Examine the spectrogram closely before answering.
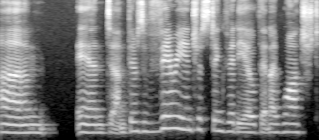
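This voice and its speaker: This woman talks at a fairly slow pace, medium in pitch, with ordinary pitch variation. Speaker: rabbi. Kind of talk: lecture. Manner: halting, many fillers.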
